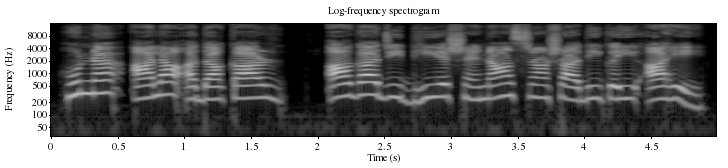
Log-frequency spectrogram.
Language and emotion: Sindhi, neutral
